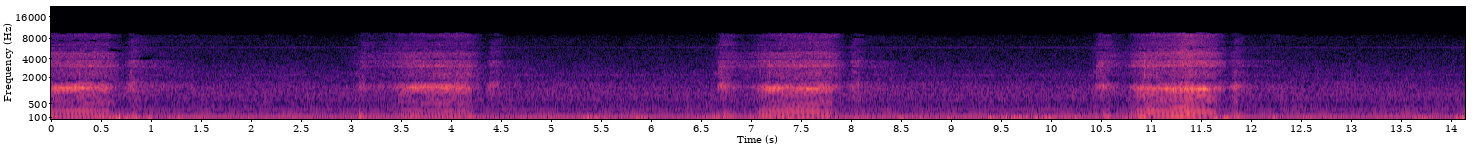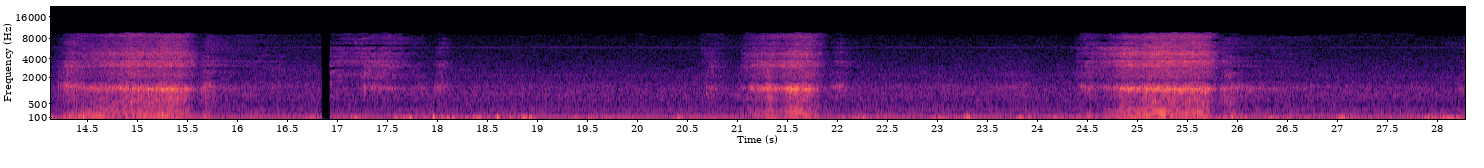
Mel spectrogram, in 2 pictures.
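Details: Snoring recorded during sleep with the SnoreLab app: rhythmic snoring, about 7 to 8 snores over roughly half a minute, against steady room hum.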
